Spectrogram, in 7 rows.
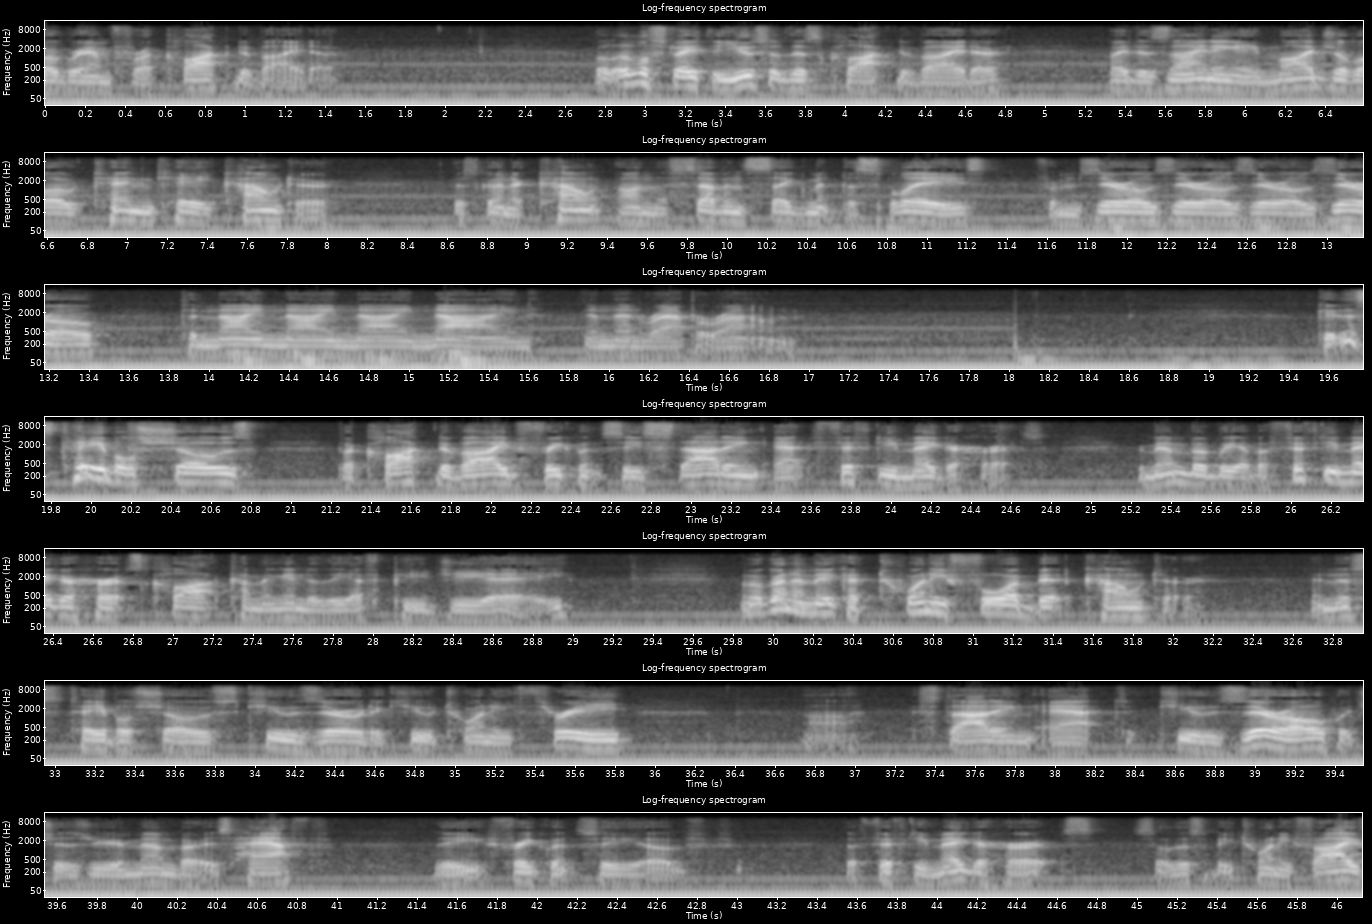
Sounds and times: Speech: 0.0 - 1.5, 2.7 - 17.0, 19.5 - 29.1, 29.8 - 36.0, 36.8 - 46.1.

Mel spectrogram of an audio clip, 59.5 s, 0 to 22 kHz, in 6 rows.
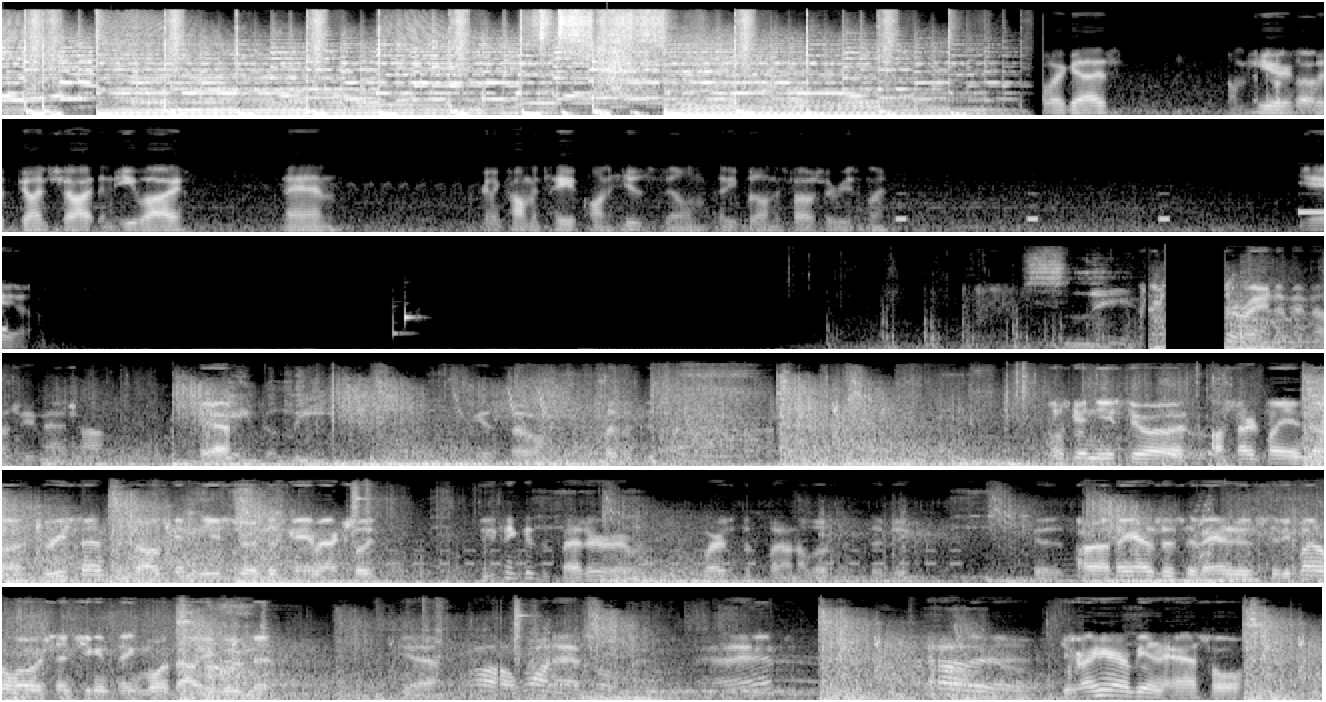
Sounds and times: Speech: 7.8 - 8.4, 9.2 - 11.3, 12.0 - 12.5, 13.5 - 16.6, 19.6 - 20.1, 27.5 - 30.6, 31.2 - 32.2, 33.2 - 34.8, 37.6 - 42.5, 43.3 - 46.5, 47.4 - 51.6, 52.6 - 54.2, 54.8 - 55.5, 56.5 - 58.9
Fusillade: 30.5 - 38.9.

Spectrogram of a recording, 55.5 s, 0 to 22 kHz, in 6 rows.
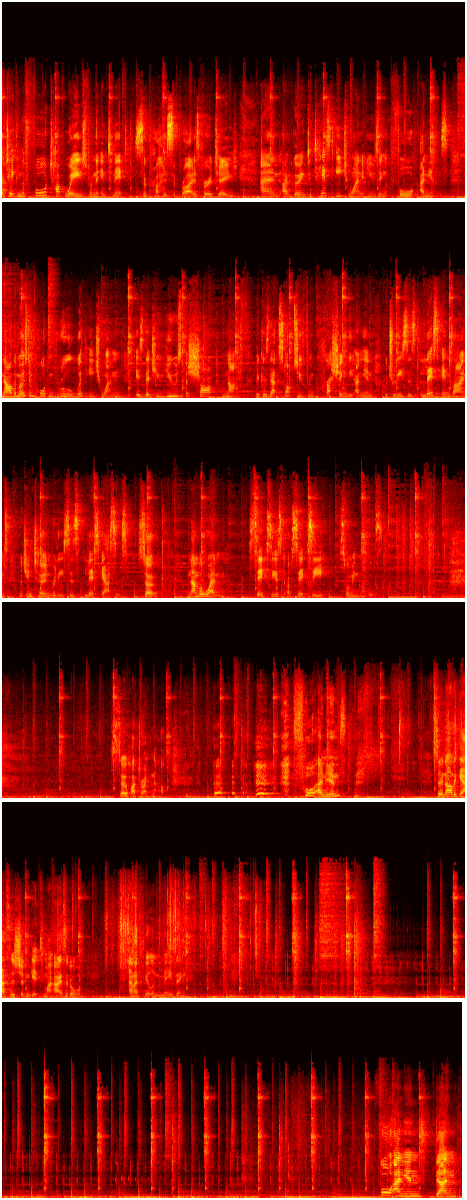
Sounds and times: Speech: 0.0 - 26.2, 30.0 - 31.2, 33.6 - 35.0, 36.4 - 38.7, 39.5 - 40.8, 53.9 - 55.5
Music: 0.0 - 55.5.

